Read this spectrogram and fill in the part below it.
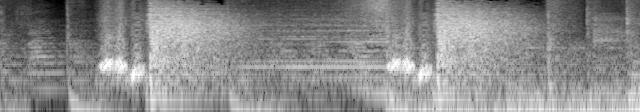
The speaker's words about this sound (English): You hear me? Or you want this whip to do the talking?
